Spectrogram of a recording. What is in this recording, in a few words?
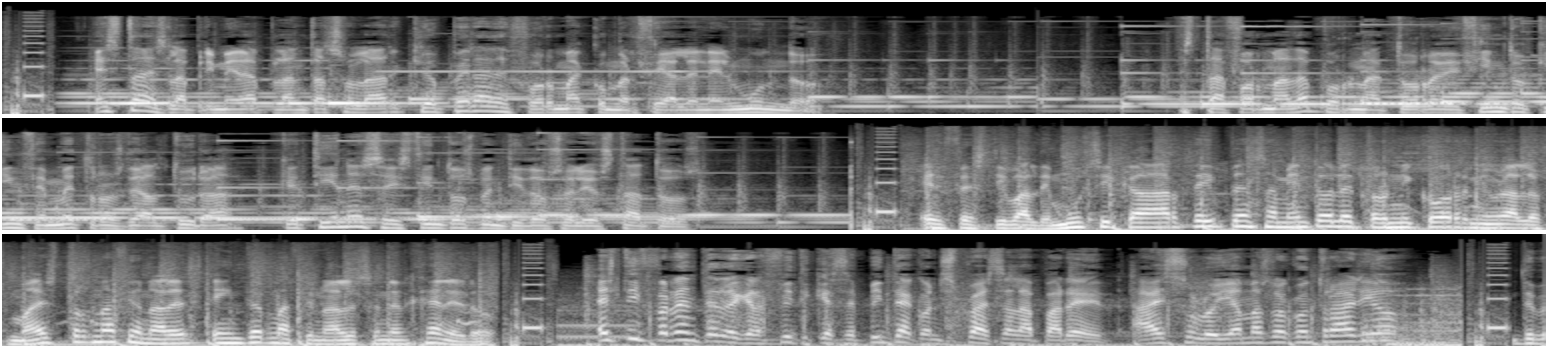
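Spanish, English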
